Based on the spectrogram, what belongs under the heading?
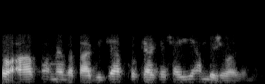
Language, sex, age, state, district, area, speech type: Urdu, male, 18-30, Delhi, East Delhi, rural, conversation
